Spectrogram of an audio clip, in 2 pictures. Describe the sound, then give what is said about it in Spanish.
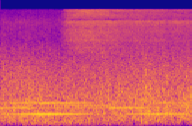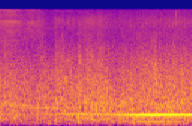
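A long, deep inhaled breath drawn in a steady, breathy whoosh that imitates ocean waves, swelling a little toward the end over a faint, even background hum; the first of three deep breaths in a meditation exercise. “Haremos tres respiraciones profundas, simulando el sonido de las olas del mar.”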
